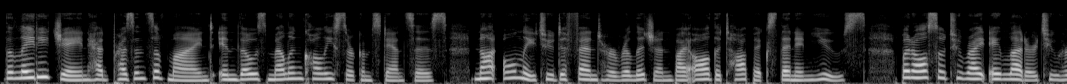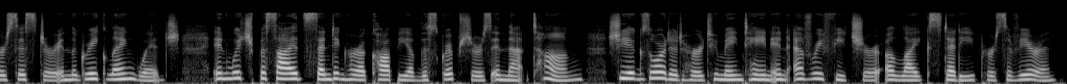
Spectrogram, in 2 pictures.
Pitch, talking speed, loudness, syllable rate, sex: 225 Hz, 175 wpm, -20 LUFS, 5.3 syllables/s, female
